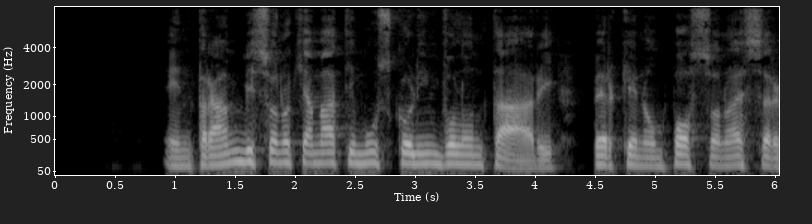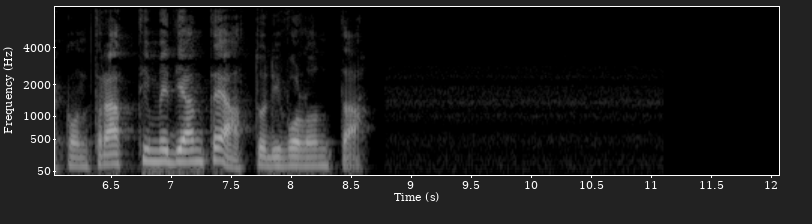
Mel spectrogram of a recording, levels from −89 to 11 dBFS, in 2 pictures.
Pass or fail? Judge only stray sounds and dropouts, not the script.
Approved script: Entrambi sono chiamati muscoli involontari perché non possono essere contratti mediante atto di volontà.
pass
